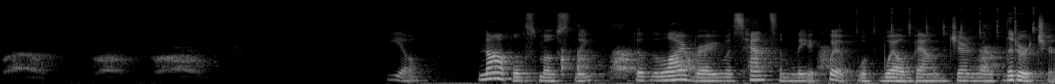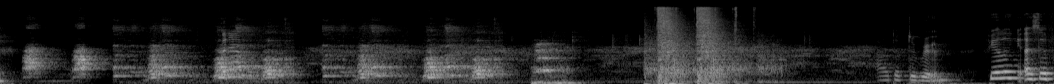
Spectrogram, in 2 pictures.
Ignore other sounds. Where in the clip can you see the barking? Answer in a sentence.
The barking can be heard from 5.6 to 16.2 s.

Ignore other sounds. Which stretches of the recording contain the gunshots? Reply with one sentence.
The gunshots can be heard from 16.9 to 18.4 s.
